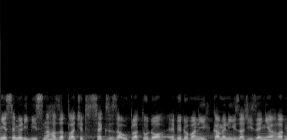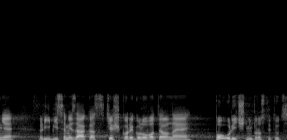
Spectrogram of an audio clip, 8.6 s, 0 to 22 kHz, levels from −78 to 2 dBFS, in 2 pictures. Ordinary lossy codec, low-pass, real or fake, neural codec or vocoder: MP3, 96 kbps; 7.2 kHz; real; none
